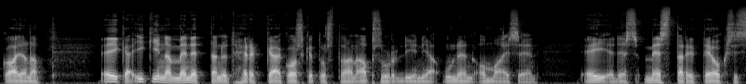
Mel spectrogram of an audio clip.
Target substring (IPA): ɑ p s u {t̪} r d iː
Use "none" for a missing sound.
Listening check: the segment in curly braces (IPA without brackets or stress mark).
none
